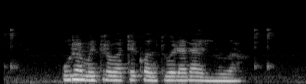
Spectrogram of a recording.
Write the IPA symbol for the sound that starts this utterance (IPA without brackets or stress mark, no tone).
u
